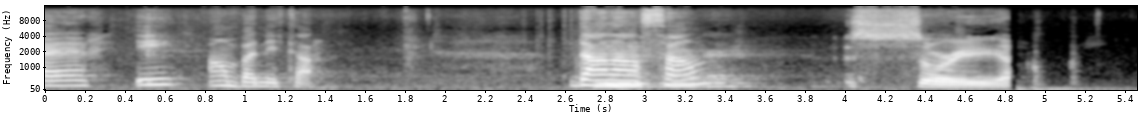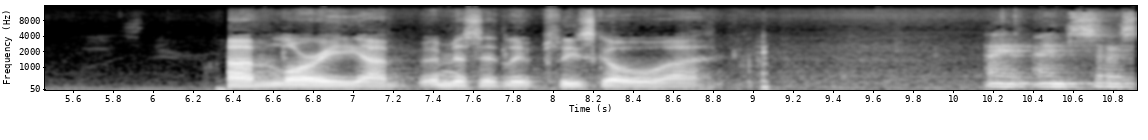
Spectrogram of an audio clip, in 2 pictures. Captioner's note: speaking French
